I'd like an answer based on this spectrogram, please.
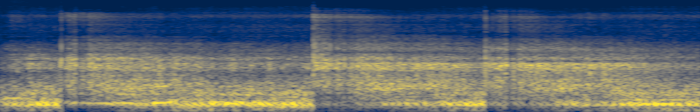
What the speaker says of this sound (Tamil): ஏயா வெடிச்சிருச்சு.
